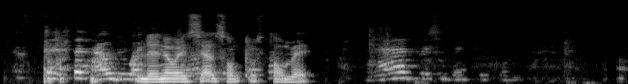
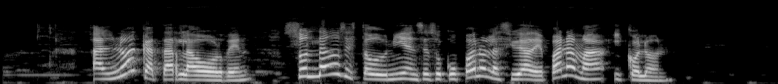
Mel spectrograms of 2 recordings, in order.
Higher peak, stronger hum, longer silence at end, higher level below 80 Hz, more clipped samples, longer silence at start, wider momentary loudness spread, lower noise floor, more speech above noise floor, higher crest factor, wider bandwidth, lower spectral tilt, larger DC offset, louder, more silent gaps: about the same, -2 dBFS vs 0 dBFS; neither; second, 0.05 s vs 1.05 s; first, -48 dBFS vs -58 dBFS; neither; second, 0.2 s vs 0.95 s; first, 17 LU vs 8 LU; about the same, -57 dBFS vs -60 dBFS; second, 41 dB vs 46 dB; about the same, 16 dB vs 16 dB; first, 11 kHz vs 7.6 kHz; first, -8 dB/octave vs -4.5 dB/octave; neither; about the same, -16 LUFS vs -14 LUFS; neither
